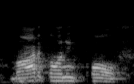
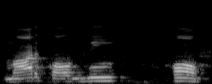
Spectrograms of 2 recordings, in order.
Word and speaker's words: Markovnikov: of the Russian scientist, Markovnikov. So in if any name is ending with V after vowel, it always pronounced like F in Russian language. So this is Vladimir Markovnikov.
